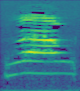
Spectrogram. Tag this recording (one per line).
cat
cats
meow
miaou
miau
